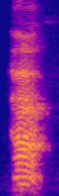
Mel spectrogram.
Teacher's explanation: Pada saat kita mengucapkan huruf ha, maka udara keluar. Tidak tertutup, tidak tertahan. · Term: al-hamas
